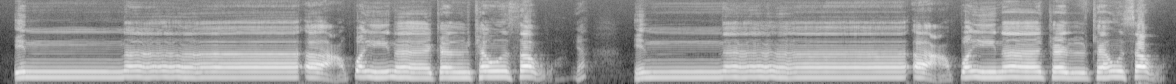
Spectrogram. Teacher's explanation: inna di sini nun bertasydidnya dari khayshum.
